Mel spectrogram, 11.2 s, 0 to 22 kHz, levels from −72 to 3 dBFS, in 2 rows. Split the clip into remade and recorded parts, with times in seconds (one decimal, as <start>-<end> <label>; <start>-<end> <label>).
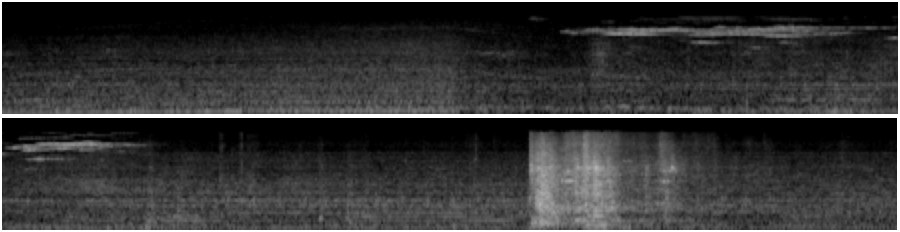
0.0-1.9 recorded; 1.9-3.3 remade; 3.3-3.7 recorded; 3.7-7.6 remade; 7.6-9.5 recorded; 9.5-10.5 remade; 10.5-11.2 recorded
